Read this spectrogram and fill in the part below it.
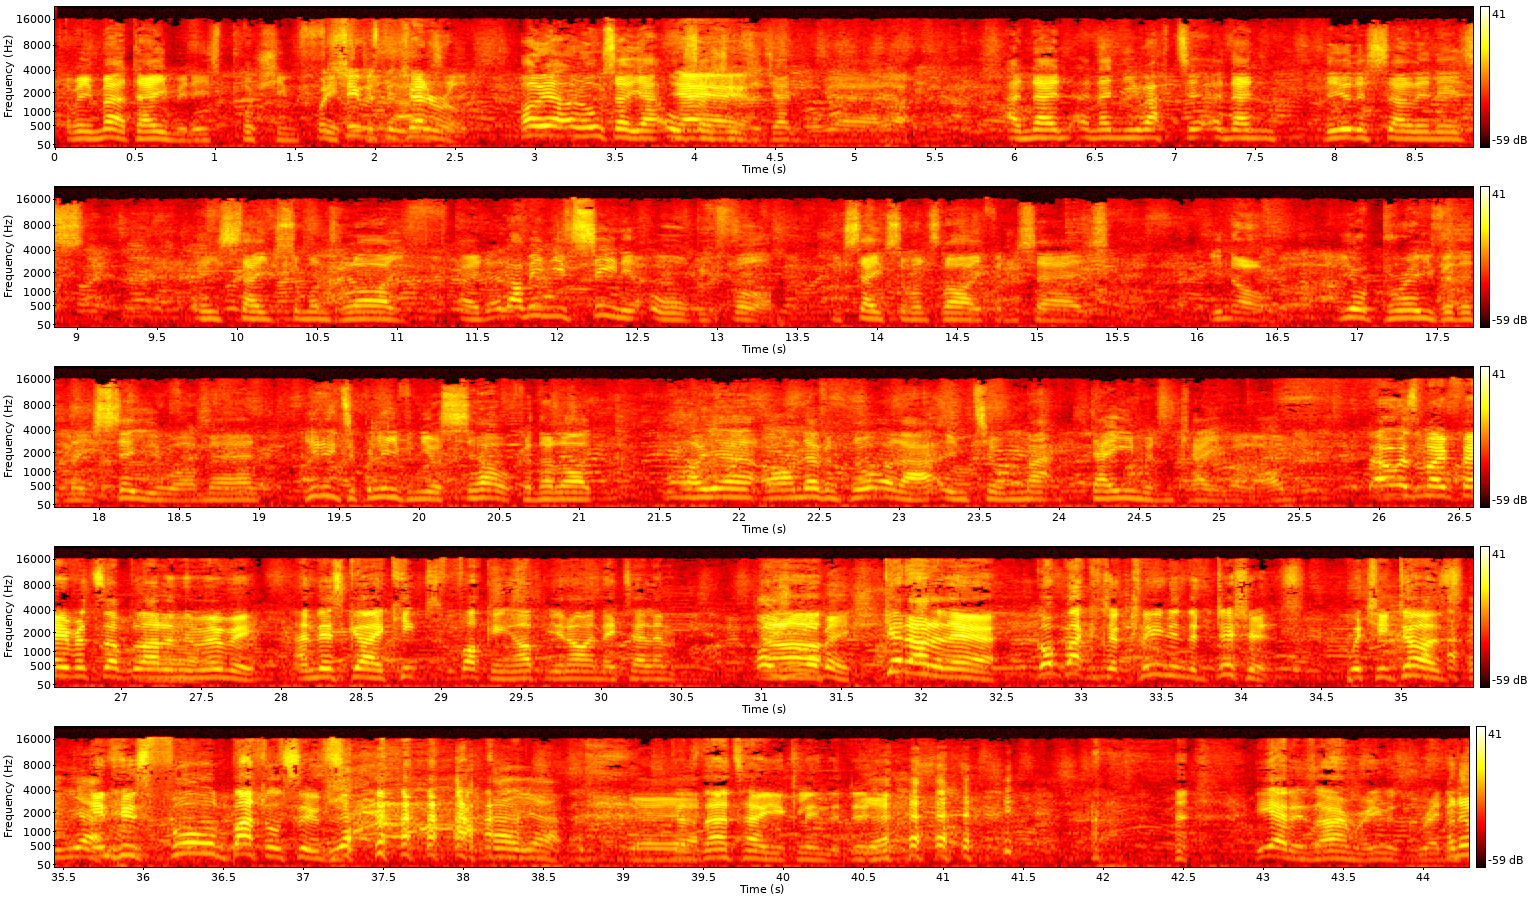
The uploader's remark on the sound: This episode contains some cans, pub noise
